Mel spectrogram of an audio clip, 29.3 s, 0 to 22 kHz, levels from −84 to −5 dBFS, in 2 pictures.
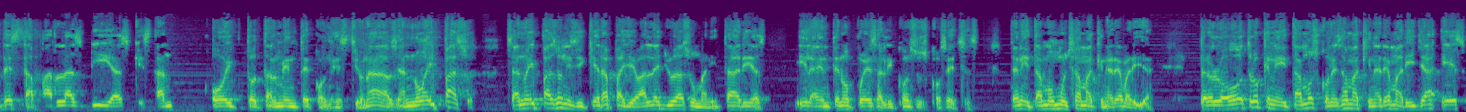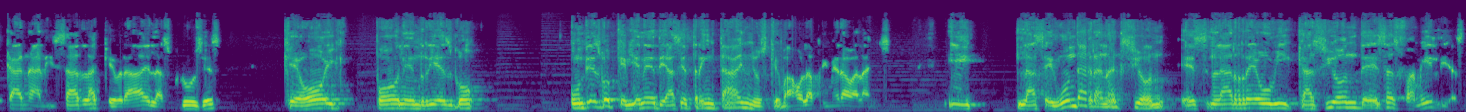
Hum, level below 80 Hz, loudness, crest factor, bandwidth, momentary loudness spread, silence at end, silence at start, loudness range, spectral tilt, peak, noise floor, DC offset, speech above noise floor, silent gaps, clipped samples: none; -62 dBFS; -18 LUFS; 14 dB; 13.5 kHz; 6 LU; 0.05 s; 0 s; 2 LU; -3.5 dB/octave; -6 dBFS; -62 dBFS; under 0.1%; 44 dB; none; under 0.1%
